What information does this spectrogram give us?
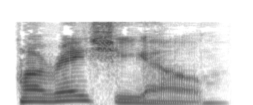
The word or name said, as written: Horatio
